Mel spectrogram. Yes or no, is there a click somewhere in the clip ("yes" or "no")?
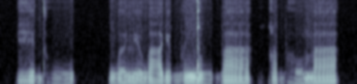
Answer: yes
